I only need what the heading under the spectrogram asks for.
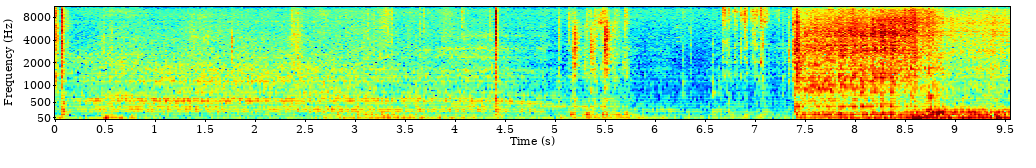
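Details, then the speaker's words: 1988 Ford Mustang GT Fox body V8 with Maximizer long-tube headers, one-wire alternator and twin radiator fans; starter whirs, engine catches and settles into a deep, even, lumpy idle with a strong low rumble, normal start and idle. "And it runs pretty good now. We'll fire it up here."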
